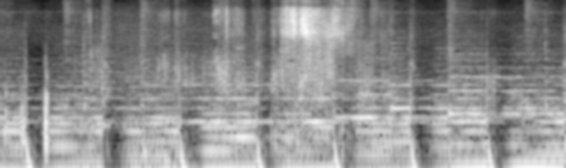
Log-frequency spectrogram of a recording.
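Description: Background music with a steady beat of about two a second, with a short burst of hiss about two seconds in.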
